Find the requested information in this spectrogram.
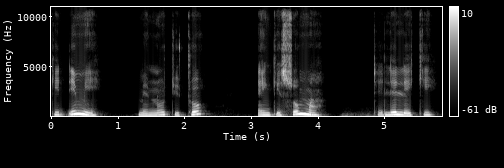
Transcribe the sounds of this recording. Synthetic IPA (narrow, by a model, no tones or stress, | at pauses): kiɗimi | mɛnotːitʰɔ | ɛŋkɛsɔmːa | tʰɛleleki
